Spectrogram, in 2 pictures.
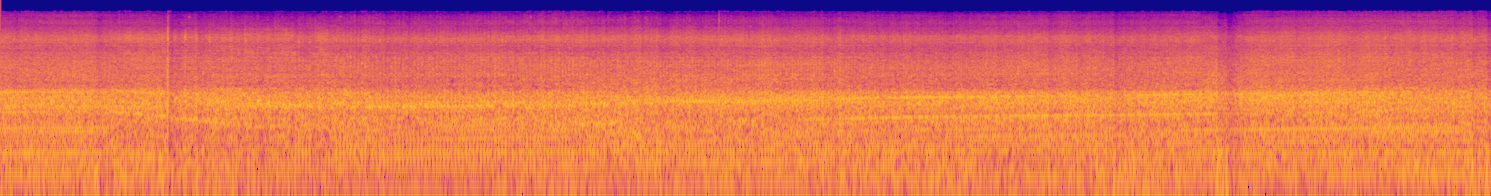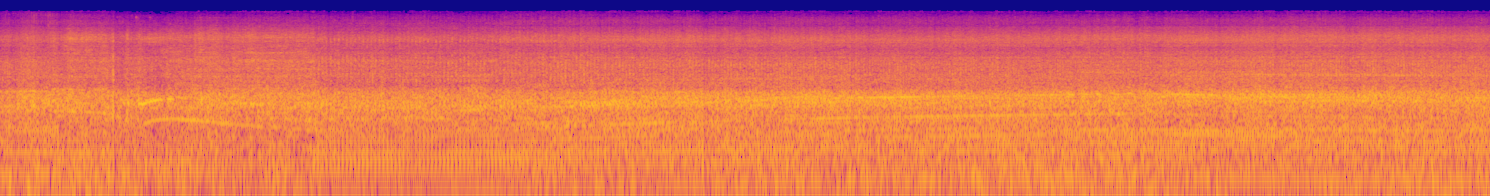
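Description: Go-kart's Honda four-stroke engine running hard, heard close up from the driver's seat, its pitch rising and falling as the throttle is opened and eased through the corners.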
